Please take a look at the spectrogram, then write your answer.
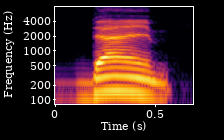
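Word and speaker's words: damn: यह गलत हो जाएगा डम एम के बाद एन आया है इसलिए एन का उच्चारण नहीं होगा डम का मतलब होता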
